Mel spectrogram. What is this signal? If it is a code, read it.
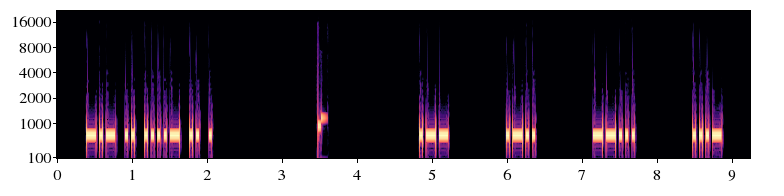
Morse code, heard as a keyed tone, about 28 wpm, spaced as for 15 wpm, 700 Hz. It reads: KI4IE WL7V
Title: USA Call Signs - 5 Characters - 6x Character Spacing - 28wpm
